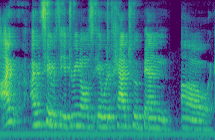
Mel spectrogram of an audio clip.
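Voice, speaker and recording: Audible room echo surrounds a woman's fairly high, bright and sharp voice as she talks at a fairly slow pace. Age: 60s. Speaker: patient giving testimonial. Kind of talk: testimony. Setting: video call.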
